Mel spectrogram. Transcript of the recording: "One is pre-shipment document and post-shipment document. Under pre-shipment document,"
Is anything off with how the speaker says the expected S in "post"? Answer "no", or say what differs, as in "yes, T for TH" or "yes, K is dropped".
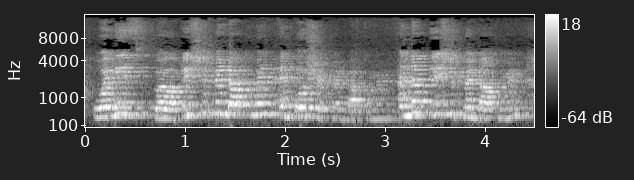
yes, S is dropped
